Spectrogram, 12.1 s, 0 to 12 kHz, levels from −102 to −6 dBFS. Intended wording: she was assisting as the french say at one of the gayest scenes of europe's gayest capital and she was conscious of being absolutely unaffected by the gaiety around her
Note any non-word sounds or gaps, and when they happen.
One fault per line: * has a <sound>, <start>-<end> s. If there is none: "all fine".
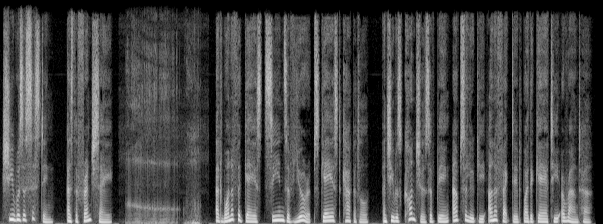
* has a breath, 2.5-4.1 s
